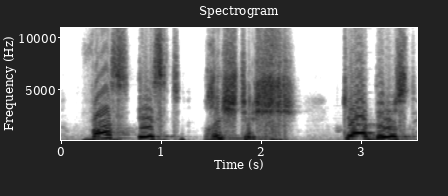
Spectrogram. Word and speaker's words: richtig: Was ist, what is richtig? अब देखें यहां पे G I के बाद आ रहा है, तो जब भी G I के बाद आएगा आप उसको शीन कह के प्रोनाउंस करेंगे।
